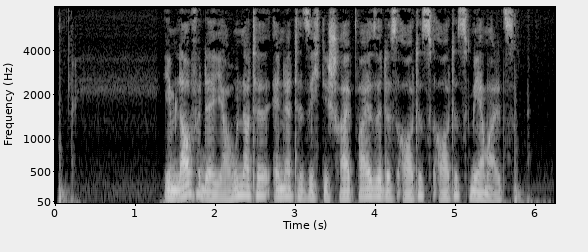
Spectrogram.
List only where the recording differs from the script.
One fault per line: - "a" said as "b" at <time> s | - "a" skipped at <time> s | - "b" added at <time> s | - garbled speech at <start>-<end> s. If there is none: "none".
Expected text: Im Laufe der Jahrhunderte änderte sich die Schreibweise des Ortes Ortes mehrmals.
none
